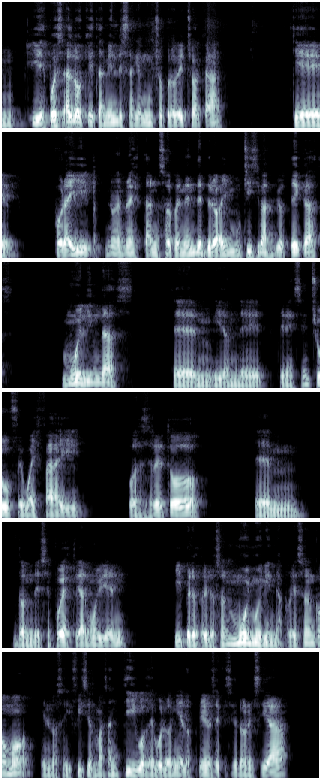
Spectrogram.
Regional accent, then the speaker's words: Argentina; yo llegué sin italiano, me pude adaptar bastante rápido, encima los argentinos somos medio italianos

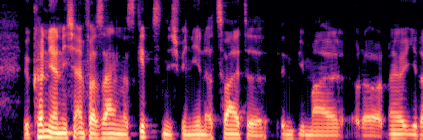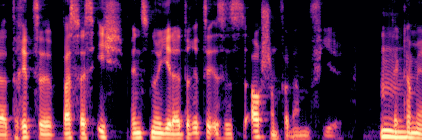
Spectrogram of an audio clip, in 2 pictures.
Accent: Aachen, North Rhine-Westphalia, Germany; Also, ich komme ja aus Aachen

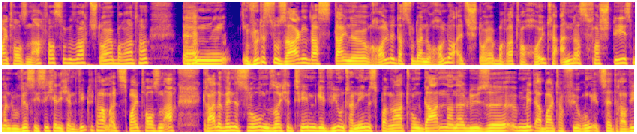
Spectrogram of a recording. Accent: Lower Saxony, Germany; Ich komme aus Ostfriesland

